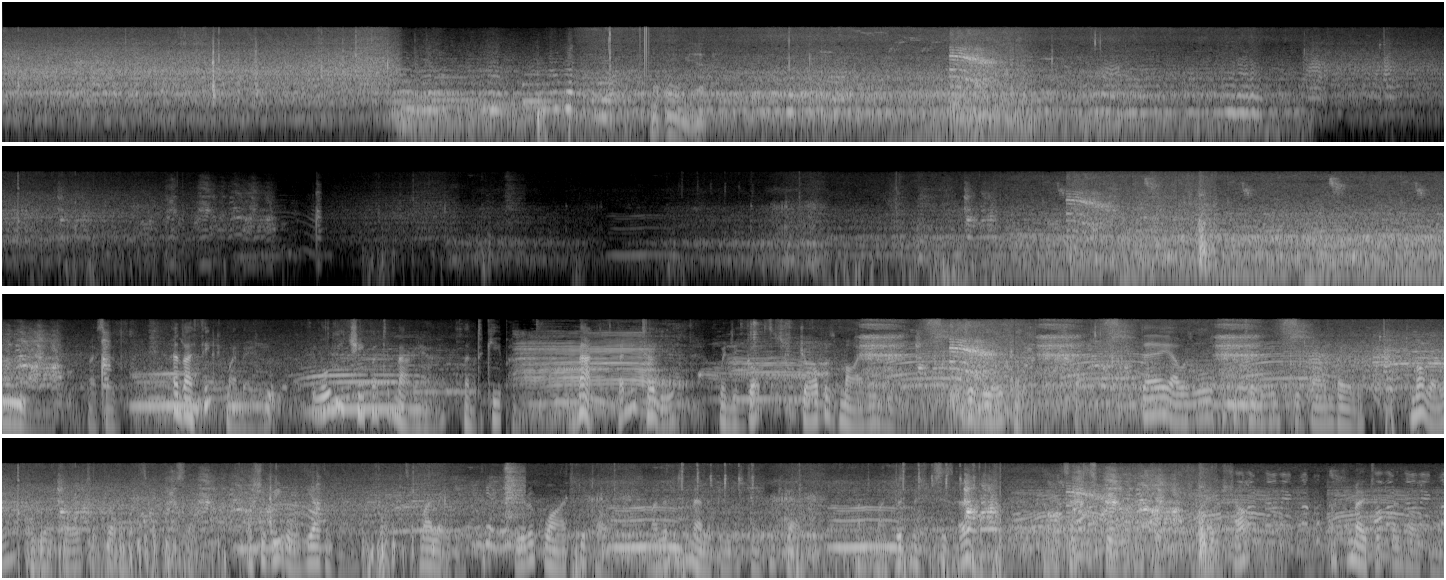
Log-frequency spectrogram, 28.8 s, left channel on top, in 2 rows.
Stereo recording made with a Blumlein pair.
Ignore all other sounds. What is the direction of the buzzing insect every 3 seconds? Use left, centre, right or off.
left, left, left, centre, right, right, right, right, centre, left.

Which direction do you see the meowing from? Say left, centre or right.
centre.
